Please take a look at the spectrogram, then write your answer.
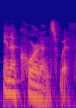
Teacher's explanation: that final syllable in accordance even though it's spelled d a n ce. You're not going to say dance. It's going to have that schwa sound. It's going to sound like dunce.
